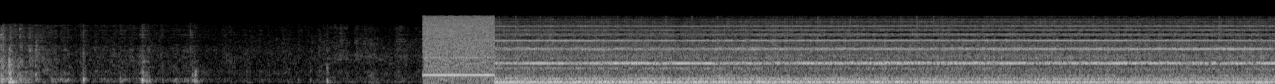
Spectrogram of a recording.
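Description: Scattered knocks and clatter as a loaded dump truck tips over backwards. After about four seconds a locomotive horn sounds, held loud and steady as one tone with a stack of overtones over the low rumble of the moving train.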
